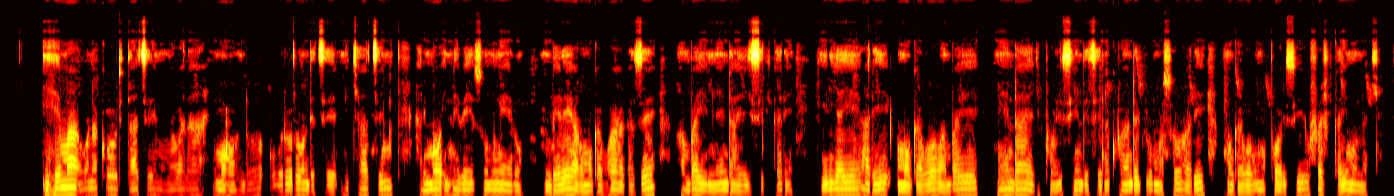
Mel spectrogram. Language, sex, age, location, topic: Kinyarwanda, male, 25-35, Nyagatare, government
